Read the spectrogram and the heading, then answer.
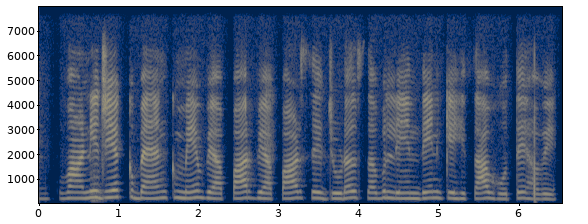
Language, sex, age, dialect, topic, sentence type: Bhojpuri, female, 36-40, Northern, banking, statement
